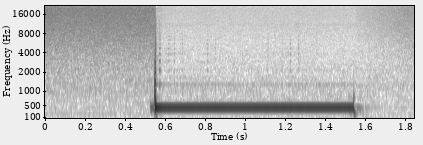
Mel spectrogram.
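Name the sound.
phone ringback tone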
